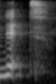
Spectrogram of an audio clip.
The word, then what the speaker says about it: knit: hurt hurt hurt to knit remember when you use K and N together in English that we don't pronounce the k so words like this could be no knowledge or knock it knit knit knit knit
